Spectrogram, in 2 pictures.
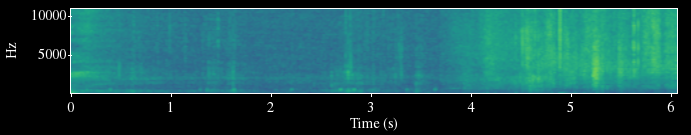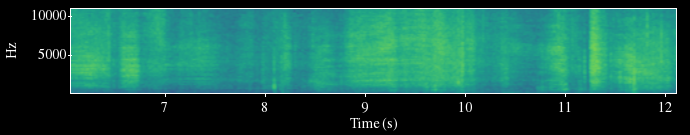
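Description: Rustling, scraping and scuffing as a foot is worked into a sandboard's strap binding and the board shifts in the sand, with a few short clicks. Quiet for the first few seconds, then irregular handling noise.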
